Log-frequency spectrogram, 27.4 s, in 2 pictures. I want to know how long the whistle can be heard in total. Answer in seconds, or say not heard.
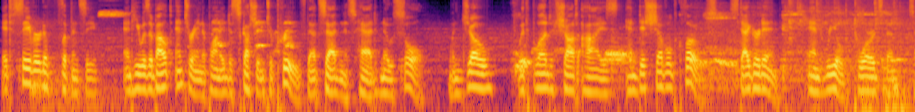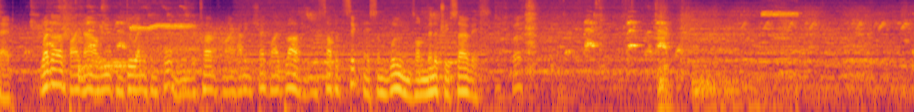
4 s.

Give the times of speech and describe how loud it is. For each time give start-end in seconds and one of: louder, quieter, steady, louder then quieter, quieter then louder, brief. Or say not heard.
0.0-21.6 quieter.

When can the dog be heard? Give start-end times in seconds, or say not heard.
3.0-4.4, 13.9-15.8, 22.1-24.0.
